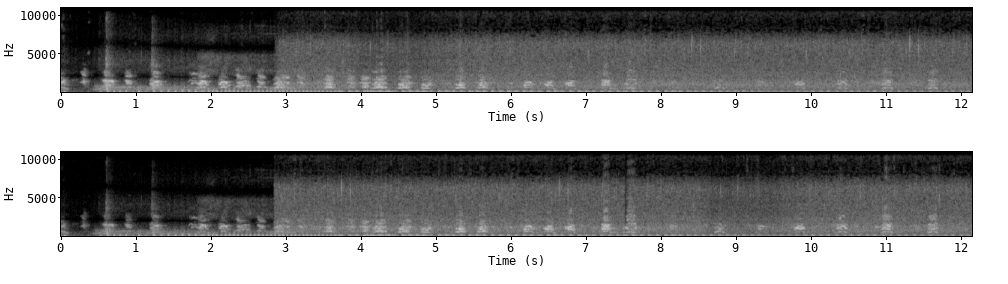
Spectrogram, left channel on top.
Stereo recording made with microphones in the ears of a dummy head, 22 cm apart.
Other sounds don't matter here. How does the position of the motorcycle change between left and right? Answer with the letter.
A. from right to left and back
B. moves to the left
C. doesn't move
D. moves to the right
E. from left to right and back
D.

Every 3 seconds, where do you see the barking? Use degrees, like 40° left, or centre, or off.
50° left, 10° left, 30° right, 30° right.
